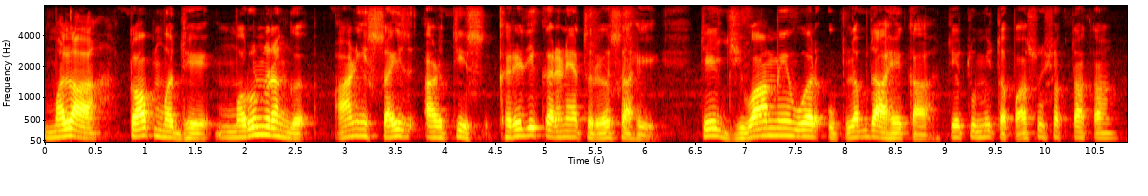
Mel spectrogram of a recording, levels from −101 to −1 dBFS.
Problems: constant background noise, echo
